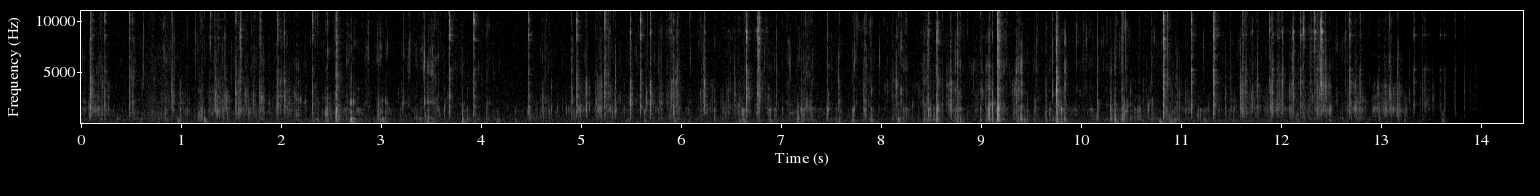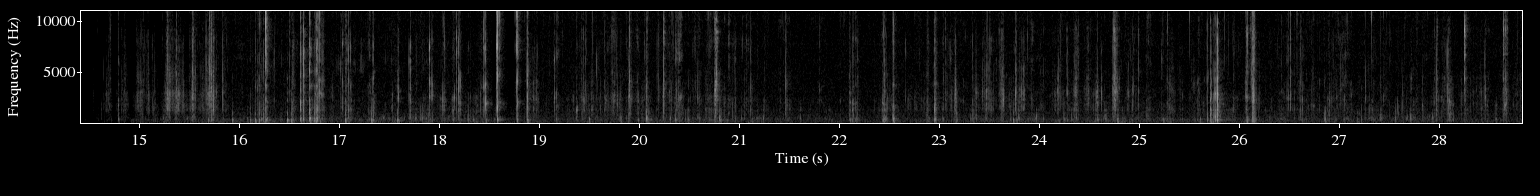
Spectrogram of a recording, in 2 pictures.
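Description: A person chewing raw cucumber: a steady run of crunches and crackles, broken by a moment of dead silence about halfway through.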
